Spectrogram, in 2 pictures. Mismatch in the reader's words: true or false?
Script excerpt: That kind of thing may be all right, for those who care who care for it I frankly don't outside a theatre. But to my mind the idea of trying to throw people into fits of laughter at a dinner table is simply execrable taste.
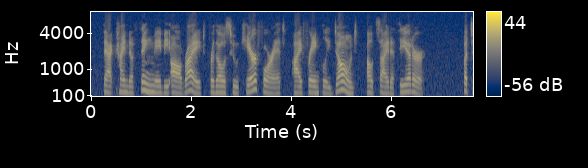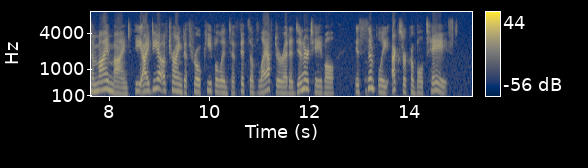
true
